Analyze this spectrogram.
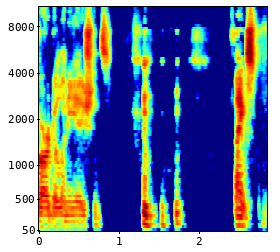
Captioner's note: laughs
